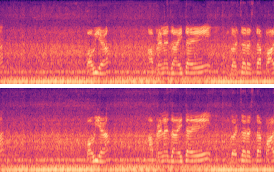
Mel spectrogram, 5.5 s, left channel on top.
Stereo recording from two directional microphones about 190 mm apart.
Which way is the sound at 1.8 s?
Centre (ahead or behind).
